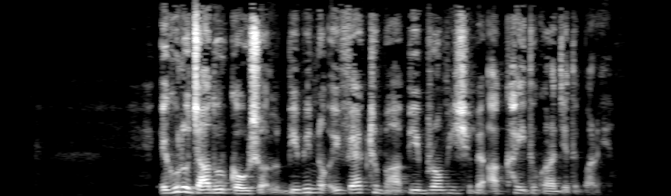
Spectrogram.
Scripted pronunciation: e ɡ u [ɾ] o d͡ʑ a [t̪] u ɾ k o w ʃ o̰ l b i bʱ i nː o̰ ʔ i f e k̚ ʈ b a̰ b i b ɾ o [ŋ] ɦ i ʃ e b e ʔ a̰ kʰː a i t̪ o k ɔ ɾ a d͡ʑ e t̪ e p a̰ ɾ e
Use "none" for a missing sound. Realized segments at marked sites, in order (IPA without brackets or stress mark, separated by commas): l, d̪, m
